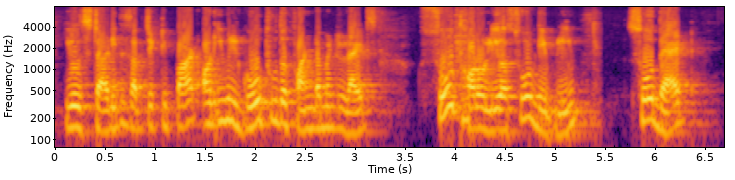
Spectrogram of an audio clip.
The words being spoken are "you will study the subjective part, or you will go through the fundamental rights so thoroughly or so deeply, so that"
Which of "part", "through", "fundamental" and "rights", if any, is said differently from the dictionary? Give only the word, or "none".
through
